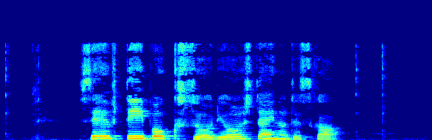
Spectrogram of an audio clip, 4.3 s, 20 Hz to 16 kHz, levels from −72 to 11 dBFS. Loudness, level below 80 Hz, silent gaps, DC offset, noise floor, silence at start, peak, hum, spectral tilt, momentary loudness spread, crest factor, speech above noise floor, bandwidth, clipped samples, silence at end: -21 LUFS; -64 dBFS; none; under 0.1%; -55 dBFS; 0.8 s; -6 dBFS; none; -4 dB/octave; 12 LU; 18 dB; 34 dB; 11.5 kHz; under 0.1%; 0.95 s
